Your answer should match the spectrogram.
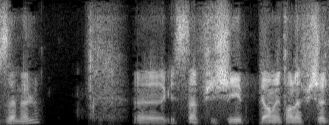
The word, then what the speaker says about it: XAML: Ça veut dire Extensible Application Markup Language, ça se prononce XAML.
